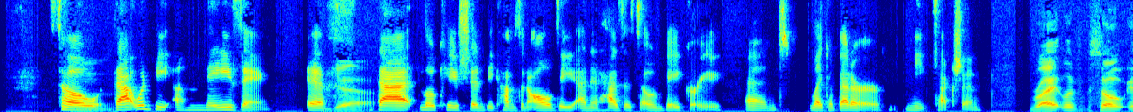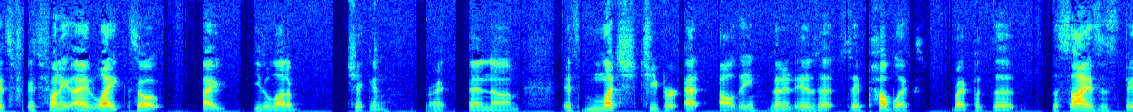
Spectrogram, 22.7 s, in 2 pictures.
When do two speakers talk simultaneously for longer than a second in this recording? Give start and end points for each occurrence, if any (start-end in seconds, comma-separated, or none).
none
